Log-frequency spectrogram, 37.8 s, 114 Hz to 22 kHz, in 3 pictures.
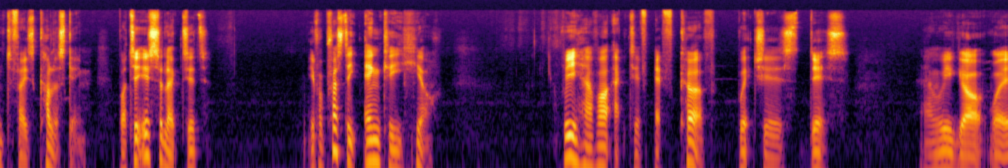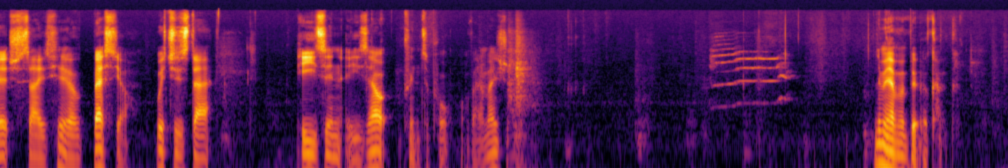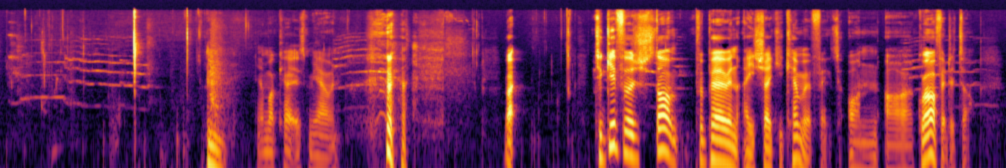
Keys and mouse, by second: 5.0 n.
